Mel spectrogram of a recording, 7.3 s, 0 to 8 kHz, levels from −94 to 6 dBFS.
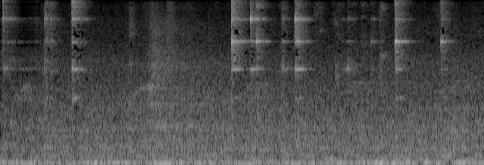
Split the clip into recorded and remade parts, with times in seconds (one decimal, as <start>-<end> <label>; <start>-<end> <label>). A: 0.0-0.6 remade; 0.6-7.3 recorded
